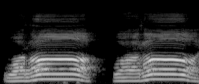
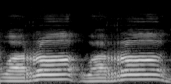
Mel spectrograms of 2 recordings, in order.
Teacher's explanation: Rnya harus ditebalkan waro waro ya karena harakatnya fatah ya fatah dan getarannya tidak boleh lebih dari dua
